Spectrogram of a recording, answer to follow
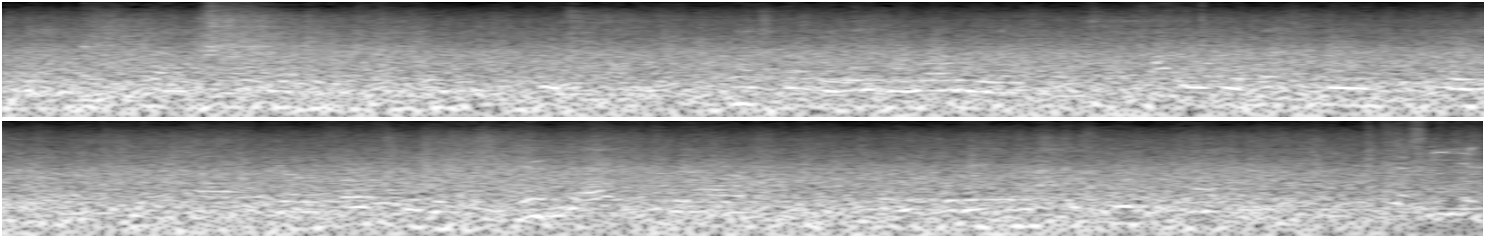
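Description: Loud, steady background noise with faint voices talking underneath it.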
